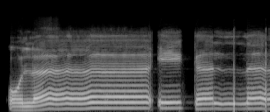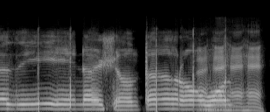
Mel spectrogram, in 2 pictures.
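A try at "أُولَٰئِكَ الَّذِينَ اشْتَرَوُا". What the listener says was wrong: Nasya tuh ya. Kalau ada huruf, jangan ada e-nya. Nas, jangan nasya.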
